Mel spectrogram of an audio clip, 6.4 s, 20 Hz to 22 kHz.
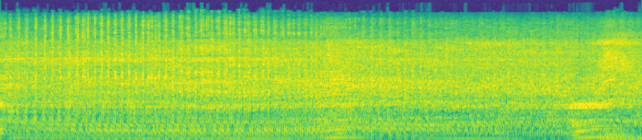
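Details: Garage-sale BC 2500 LE two-stroke weed eater, long unused, after fixing loose head (lost compression) and kinked primer line: steady even idle with a couple of brief blips; normal idle.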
